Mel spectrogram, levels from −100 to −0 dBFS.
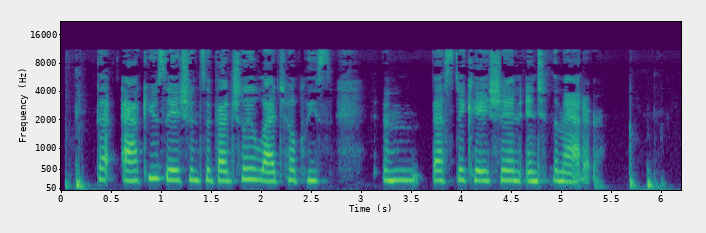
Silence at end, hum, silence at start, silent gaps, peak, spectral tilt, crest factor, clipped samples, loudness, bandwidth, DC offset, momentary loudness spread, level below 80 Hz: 0.2 s; none; 0.05 s; none; -8 dBFS; -4 dB/octave; 18 dB; under 0.1%; -26 LUFS; 11.5 kHz; under 0.1%; 13 LU; -54 dBFS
